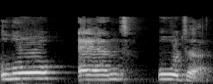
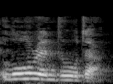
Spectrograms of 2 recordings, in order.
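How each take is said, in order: First: No r sound links the first two words. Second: An r sound links the first two words.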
